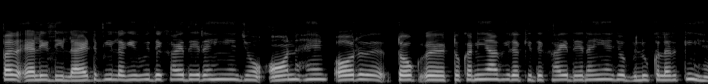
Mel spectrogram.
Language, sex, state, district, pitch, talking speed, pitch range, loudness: Hindi, female, Maharashtra, Sindhudurg, 215 Hz, 230 wpm, 205-225 Hz, -27 LUFS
